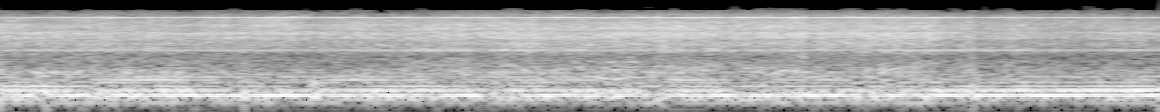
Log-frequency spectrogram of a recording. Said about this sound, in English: There's the other plane.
